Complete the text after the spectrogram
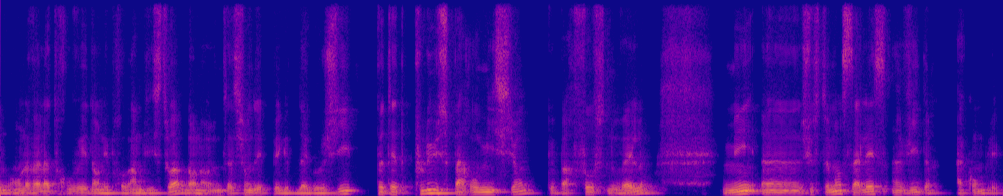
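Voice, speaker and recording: This man has a dark, mellow tone with vocal fry, very wide pitch swings and a moderate pace. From France. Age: 50s. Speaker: teacher. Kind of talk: conference talk.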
